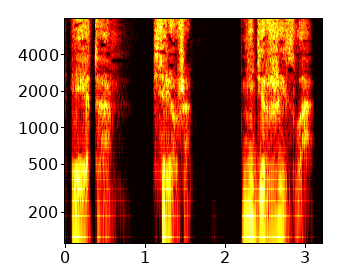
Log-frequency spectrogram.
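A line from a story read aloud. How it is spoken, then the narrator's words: Sighing. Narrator (Russian): Он вздохнул и добавил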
